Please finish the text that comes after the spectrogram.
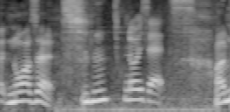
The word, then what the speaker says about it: Noisettes: Noisettes.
